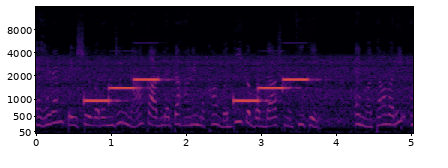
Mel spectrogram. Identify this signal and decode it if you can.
Telephone call progress tone (ITU plan), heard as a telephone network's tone, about 950, 1400, 1800 Hz, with room echo and speech in Sindhi. Special information tone.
